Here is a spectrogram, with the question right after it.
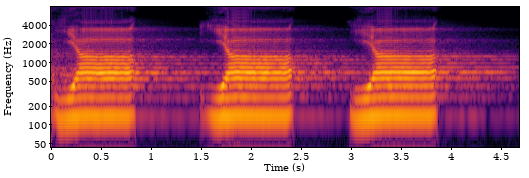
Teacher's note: जबान का दरमियानी हिस्सा मुंह के ऊपर वाले हिस्से की तरफ उठेगा। वहां से या अदा होगा। · زبان کا درمیانی حصہ منہ کے اوپر والے حصے کی طرف اٹھے گا، وہاں سے یا ادا ہوگا،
